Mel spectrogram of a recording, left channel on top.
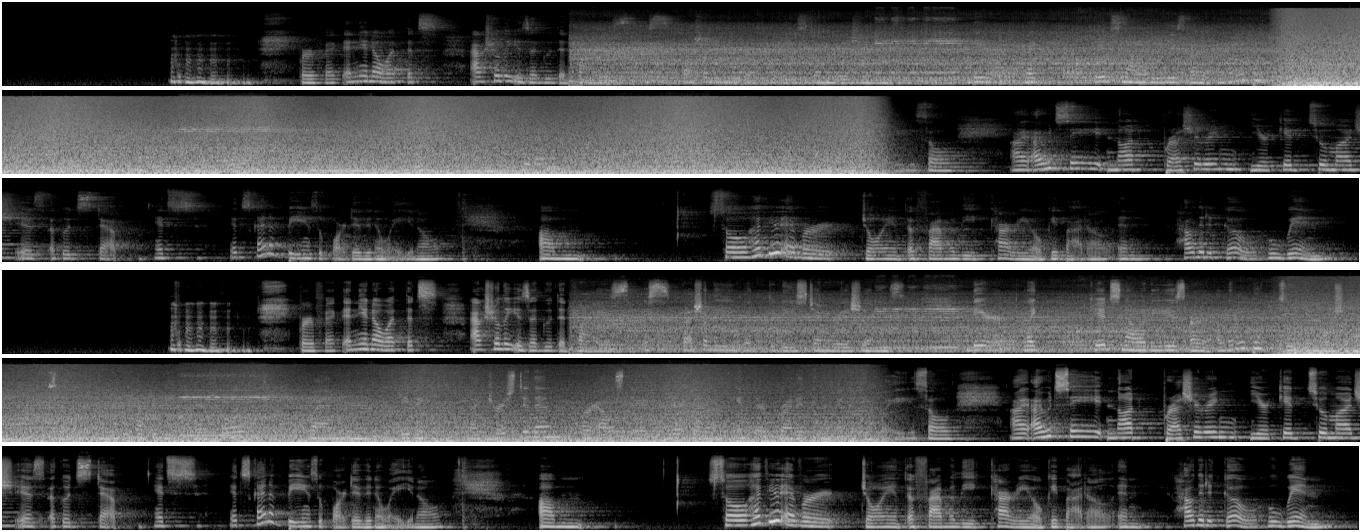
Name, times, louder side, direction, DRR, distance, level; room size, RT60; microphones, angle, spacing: voice 1, 1.7-8.9 9.2-10.4 10.9-17.9 18.2-24.9 25.2-28.3 28.7-29.2 29.4-32.2 32.5-33.0 34.2-35.5 35.8-38.6 38.9-40.5, right 3 dB, 75° right, 13 dB, 0.6 m, -25 dB
Traffic noise roadway noise, 5.7-20.7, equal, 20° left, 1.5 m, -25 dB
sound 1, 12.7-22.5, left 3 dB, 50° left, 0.5 m, -18 dB
14.0 x 8.1 x 6.4 m, 1.4 s
head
